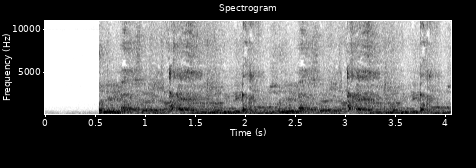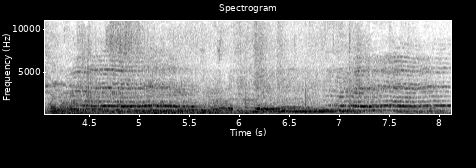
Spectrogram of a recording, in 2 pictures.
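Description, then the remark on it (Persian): Sick children with chest and respiratory illnesses moaning, crying and coughing at Indira Gandhi children's hospital, a dense, continuous wash of young voices with sharp coughs breaking through, loud and unbroken after a brief quiet start. “صدای ناله و فریاد کودکان بیمار در شفاخانه اندراگاندی است که به بیماری سینه و بغل و مجرای تنفسی مبتلا شدند.”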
